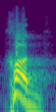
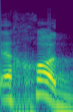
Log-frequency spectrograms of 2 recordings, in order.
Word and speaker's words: echad: If you say it really quickly, it might sound like a shva. Chad. You have to say echad. You have to pronounce the ches.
